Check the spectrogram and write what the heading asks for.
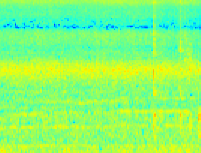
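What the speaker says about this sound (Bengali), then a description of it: "এর জন্য আমি এই তেলের মধ্যে দিয়ে দিচ্ছি পেঁয়াজ কুচি। পেঁয়াজটা একটু হালকা বাদামি করে ভেজে নেব।" Chopped onions frying in oil toward light brown, a steady close hiss of sizzling with a few faint utensil clicks near the end, no speech.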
